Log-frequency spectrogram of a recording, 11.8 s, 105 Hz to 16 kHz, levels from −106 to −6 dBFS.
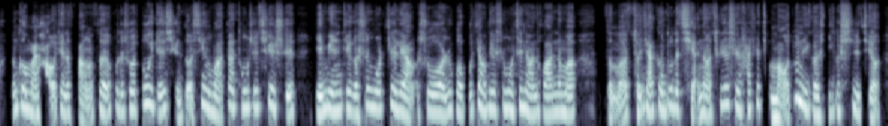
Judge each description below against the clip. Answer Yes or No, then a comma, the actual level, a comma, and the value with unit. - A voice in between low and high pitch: No, high, 205 Hz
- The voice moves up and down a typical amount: Yes, average, 3.1 semitones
